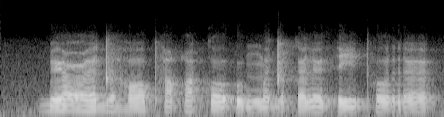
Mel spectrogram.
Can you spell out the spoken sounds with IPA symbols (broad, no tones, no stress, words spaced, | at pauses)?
ɡ͡bø ʕœdə ɦɔpʰəqʷi koʔu ŋ͡mədœkœlø θipʰorœ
